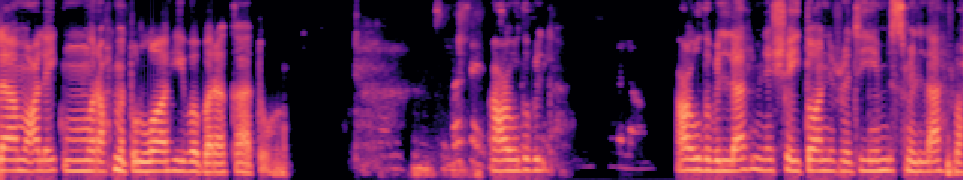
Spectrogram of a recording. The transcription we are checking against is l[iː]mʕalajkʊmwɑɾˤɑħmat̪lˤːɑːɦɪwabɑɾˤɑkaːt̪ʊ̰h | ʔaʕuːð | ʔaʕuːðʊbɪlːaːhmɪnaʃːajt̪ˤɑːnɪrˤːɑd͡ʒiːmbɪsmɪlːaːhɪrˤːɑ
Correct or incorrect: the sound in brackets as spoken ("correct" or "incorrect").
incorrect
